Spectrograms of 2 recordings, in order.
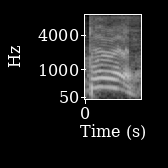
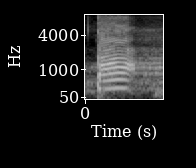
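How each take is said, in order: First: The vowel is pronounced as an 'o'. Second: The vowel is pronounced as a clear 'a'. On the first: The speaker calls it wrong. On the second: The speaker calls it right. "Huruf Ta"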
